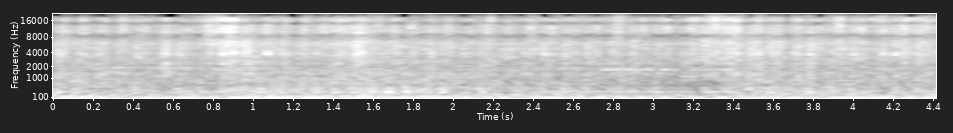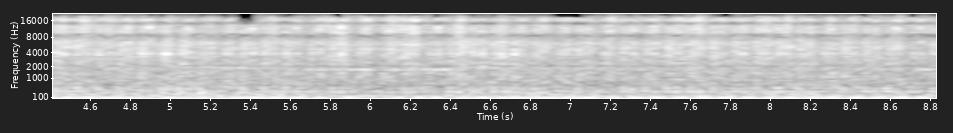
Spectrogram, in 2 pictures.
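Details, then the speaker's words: 1957 Chevy Bel Air, 350 Chevy crate V8 with new Edelbrock intake and Rochester Quadrajet, first run in years after fuel system repair and timing adjustment: loud, deep, even V8 rumble at idle and revving, no ticking or misfire; runs healthy. "give it a REV yeah do it again give it a r [Music] again yeah sounds good all right let's shut her down sounds good"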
